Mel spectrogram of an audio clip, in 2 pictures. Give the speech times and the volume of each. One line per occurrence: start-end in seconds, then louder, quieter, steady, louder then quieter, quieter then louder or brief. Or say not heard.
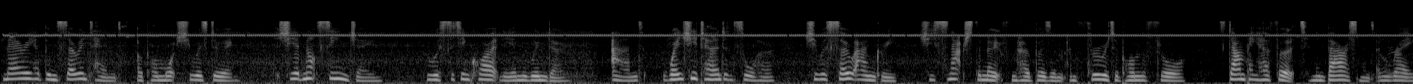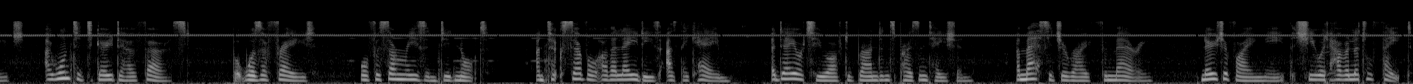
0.0-28.2 steady.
